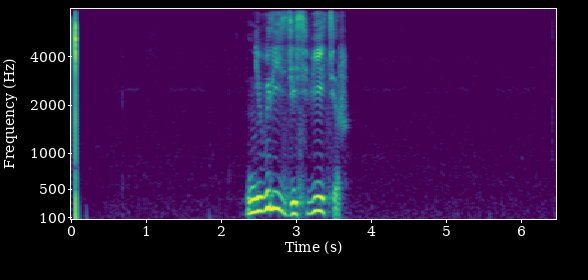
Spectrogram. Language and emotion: Russian, angry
